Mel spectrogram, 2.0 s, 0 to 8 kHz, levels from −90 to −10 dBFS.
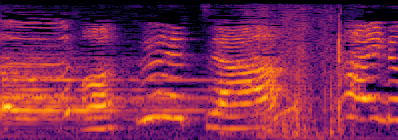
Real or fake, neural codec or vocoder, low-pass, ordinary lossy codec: real; none; 7.2 kHz; none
